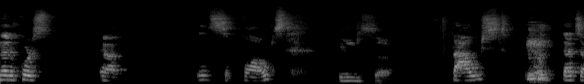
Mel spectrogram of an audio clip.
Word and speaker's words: Faust: Faust. That's how it's pronounced, by the way.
